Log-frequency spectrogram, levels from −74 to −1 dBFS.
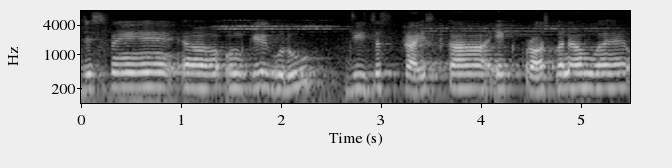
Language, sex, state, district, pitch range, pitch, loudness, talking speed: Hindi, female, Bihar, East Champaran, 195-210 Hz, 200 Hz, -21 LUFS, 120 wpm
